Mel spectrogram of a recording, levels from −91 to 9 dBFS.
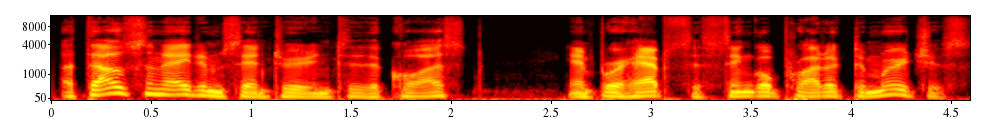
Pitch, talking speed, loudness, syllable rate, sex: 115 Hz, 170 wpm, -21 LUFS, 5.4 syllables/s, male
